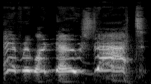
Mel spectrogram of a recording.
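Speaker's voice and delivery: high, full-volume rant; furious teacher's screech; screamed. A narrator's reading. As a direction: scream it at the class. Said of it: "screamed Miss Ribble".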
